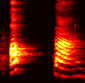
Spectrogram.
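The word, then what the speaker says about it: 없다: dianggap huruf mad sedih Okta ini bacanya bukan oh peta ataupun obat saya tapi dibaca Okta yang artinya tidak ada sekarang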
